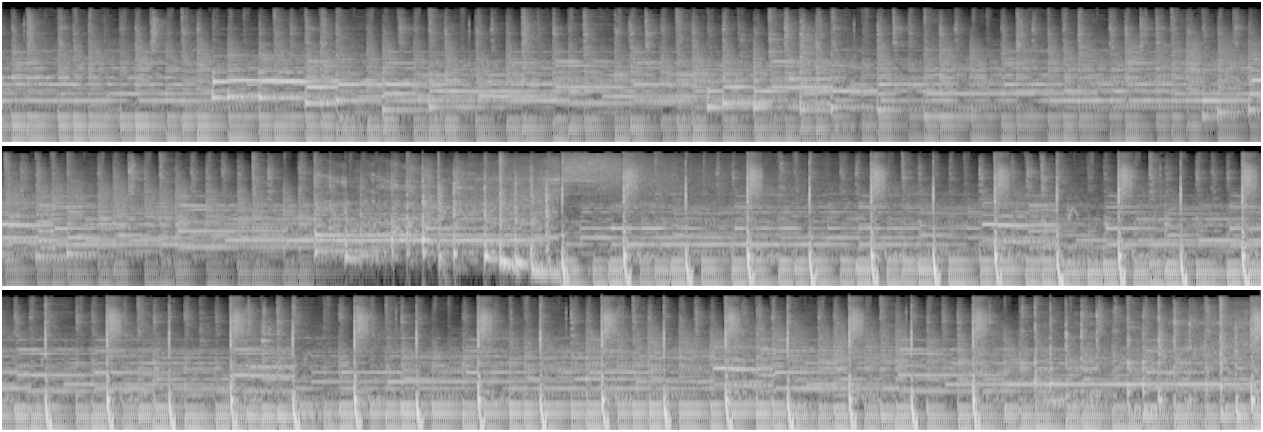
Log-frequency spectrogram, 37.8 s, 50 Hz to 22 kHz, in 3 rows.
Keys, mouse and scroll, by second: 7.3 ctrl+d, 15.7 -, 25.9 ctrl+g.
